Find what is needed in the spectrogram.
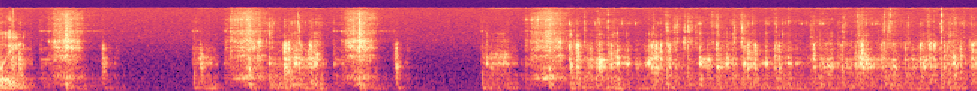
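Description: Cricut Maker engraving an aluminum bracelet: the carriage motors move the engraving tip in short, irregular starts and stops as it scratches the metal, with two brief pauses in the first half.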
